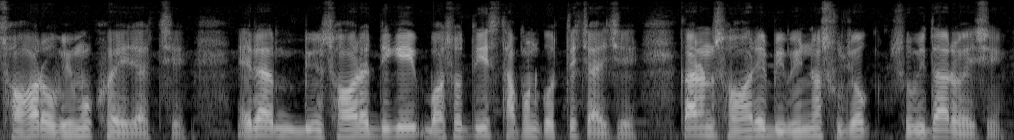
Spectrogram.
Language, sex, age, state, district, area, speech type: Bengali, male, 60+, West Bengal, Nadia, rural, spontaneous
